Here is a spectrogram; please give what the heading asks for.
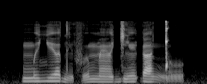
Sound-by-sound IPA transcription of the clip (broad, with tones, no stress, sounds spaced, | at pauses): m ɘ˥ ʎ e˥ ɐ̯ d ĩ˩ f ɵ˥ m æ̃˥ ɐ̯ d͡ʑ ẽ˥ ɠ a˥ ŋ͡ǃ o˩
